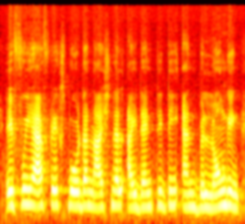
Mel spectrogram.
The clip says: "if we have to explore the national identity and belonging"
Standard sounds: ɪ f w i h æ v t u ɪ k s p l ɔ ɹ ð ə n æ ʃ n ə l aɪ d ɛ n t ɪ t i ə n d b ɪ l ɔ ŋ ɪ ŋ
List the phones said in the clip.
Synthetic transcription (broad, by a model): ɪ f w i h æ v t u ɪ k s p ɔ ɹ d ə n æ ʃ n ə l aɪ d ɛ n t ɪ t i ə n d b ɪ l ɔ ŋ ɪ ŋ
